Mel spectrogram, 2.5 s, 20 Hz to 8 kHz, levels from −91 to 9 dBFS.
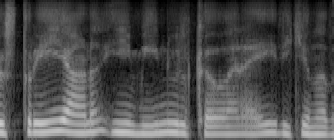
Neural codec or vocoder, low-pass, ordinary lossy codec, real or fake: codec, 16 kHz, 0.7 kbps, FocalCodec; none; none; fake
